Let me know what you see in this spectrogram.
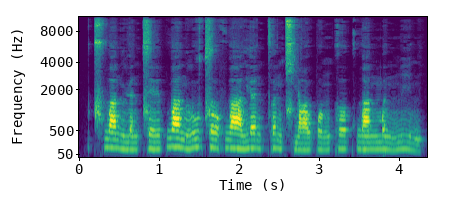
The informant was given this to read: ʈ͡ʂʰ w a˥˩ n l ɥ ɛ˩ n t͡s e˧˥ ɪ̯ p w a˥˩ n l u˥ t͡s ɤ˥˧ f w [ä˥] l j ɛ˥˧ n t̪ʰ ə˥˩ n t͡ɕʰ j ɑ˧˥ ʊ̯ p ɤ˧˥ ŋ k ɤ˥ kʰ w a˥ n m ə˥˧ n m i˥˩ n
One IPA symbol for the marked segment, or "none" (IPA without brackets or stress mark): ä˥˧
